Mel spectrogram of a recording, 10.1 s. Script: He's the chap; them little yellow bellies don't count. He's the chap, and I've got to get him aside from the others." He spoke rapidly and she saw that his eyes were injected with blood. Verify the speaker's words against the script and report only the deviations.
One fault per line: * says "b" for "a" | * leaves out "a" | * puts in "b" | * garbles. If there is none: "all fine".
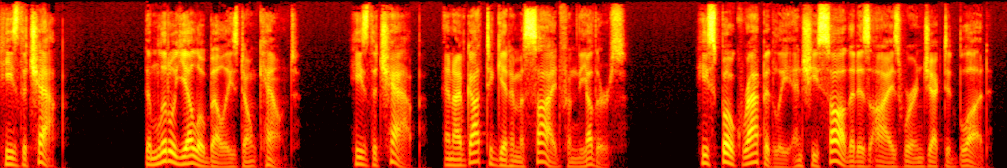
* leaves out "with"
